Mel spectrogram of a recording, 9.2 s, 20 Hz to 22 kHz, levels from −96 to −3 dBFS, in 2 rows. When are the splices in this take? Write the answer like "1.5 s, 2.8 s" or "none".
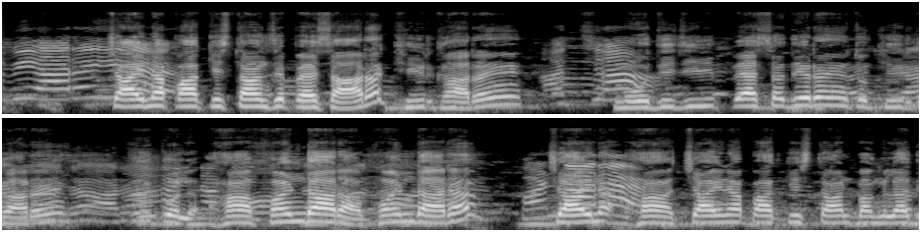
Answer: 5.3 s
